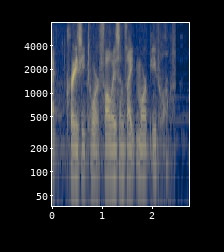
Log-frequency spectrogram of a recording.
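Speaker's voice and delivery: muttering under breath. A game master voicing a guy who scurries back from the door, muttering under his breath. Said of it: "you can hear him under his meth going".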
